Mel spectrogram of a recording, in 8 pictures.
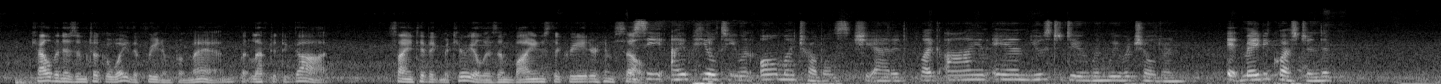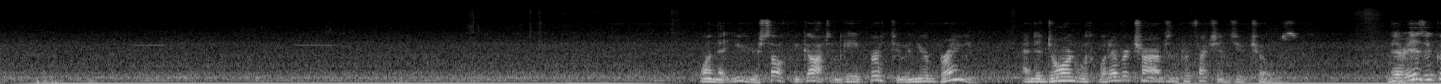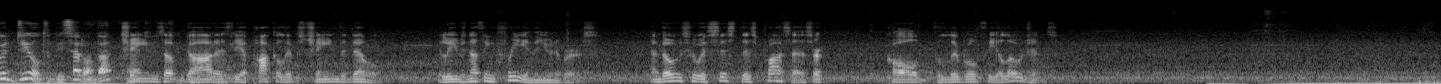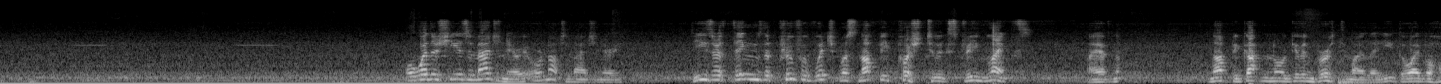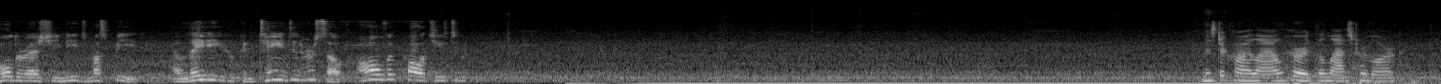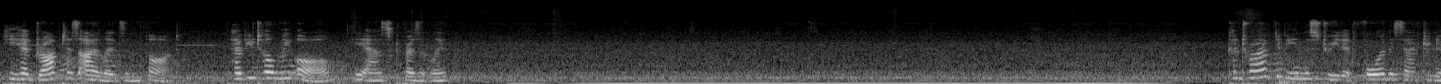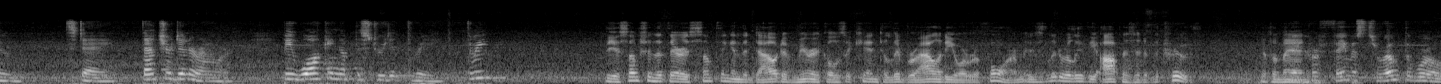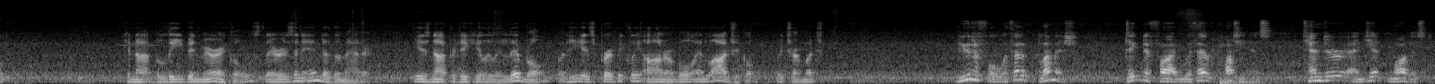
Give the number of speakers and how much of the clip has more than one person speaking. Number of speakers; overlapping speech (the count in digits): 4, about 5%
